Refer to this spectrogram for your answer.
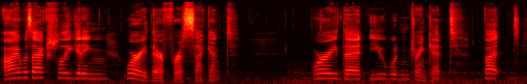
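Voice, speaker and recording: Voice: medium pitch, a bit bright. A performer playing a possessive yandere neighbor who kidnaps, sweet yet menacing, in an intimate, coaxing ASMR roleplay monologue. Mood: gloating. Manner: coaxing, slow, deliberate, condescending endearments.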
